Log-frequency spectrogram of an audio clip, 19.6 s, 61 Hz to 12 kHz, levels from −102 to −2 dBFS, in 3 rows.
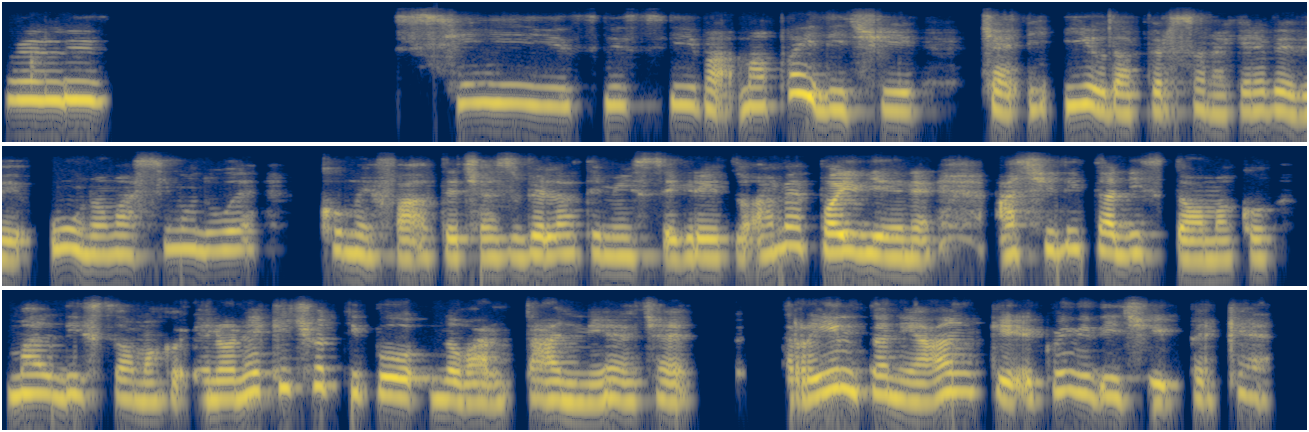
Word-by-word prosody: bellis 300 Hz, -1 st, +4 dB, 1.4 s
Sì, 265 Hz, -3 st, -3 dB
sì, 250 Hz, 0 st, -6 dB
sì. 245 Hz, +1 st, -6 dB
Ma 215 Hz, -3 st, -3 dB
ma 240 Hz, +2 st, -2 dB
poi 365 Hz, +6 st, +7 dB
dici, 200 Hz, -1 st, -3 dB, 0.3 s
cioè 200 Hz, -3 st, -2 dB
i 215 Hz, +1 st, -8 dB
io 245 Hz, -3 st, +3 dB
da 190 Hz, -2 st, -2 dB
persona 195 Hz, 0 st, -6 dB
che 195 Hz, +2 st, -7 dB
ne 200 Hz, -, -3 dB
beve 180 Hz, -5 st, -2 dB
1 240 Hz, -6 st, 0 dB
massimo 210 Hz, +5 st, -4 dB
2, 240 Hz, +2 st, -4 dB, 0.3 s
come 215 Hz, -5 st, -2 dB
fate? 180 Hz, -1 st, -2 dB
Cioè 185 Hz, 0 st, -3 dB
svelatemi 200 Hz, +2 st, 0 dB
il 190 Hz, -, -2 dB
segreto. 185 Hz, -1 st, 0 dB
A 205 Hz, -, -2 dB
me 280 Hz, -1 st, +1 dB
poi 225 Hz, -4 st, +7 dB
viene: 185 Hz, -4 st, +2 dB, 0.3 s
acidità 230 Hz, +4 st, 0 dB
di 210 Hz, +2 st, -1 dB
stomaco, 175 Hz, -2 st, -2 dB, 0.2 s
mal 240 Hz, +1 st, +2 dB
di 230 Hz, +2 st, 0 dB
stomaco 195 Hz, -4 st, -4 dB
e 195 Hz, -, -7 dB
non 200 Hz, +2 st, +3 dB
è 265 Hz, -, +4 dB
che 305 Hz, +3 st, +1 dB
c'ho 315 Hz, +1 st, -1 dB
tipo 235 Hz, -7 st, +4 dB
90 190 Hz, 0 st, -1 dB
anni, 185 Hz, 0 st, +1 dB
eh, 185 Hz, -2 st, -3 dB
cioè 185 Hz, -2 st, -3 dB, 0.4 s
30 245 Hz, +5 st, +4 dB
neanche, 255 Hz, -, +2 dB
e 185 Hz, -, -2 dB
quindi 260 Hz, +2 st, -1 dB
dici 220 Hz, -, -1 dB
perché? 195 Hz, -, -8 dB
210 Hz, 155 wpm, -21 LUFS, 190-250 Hz, 1.4 s, poi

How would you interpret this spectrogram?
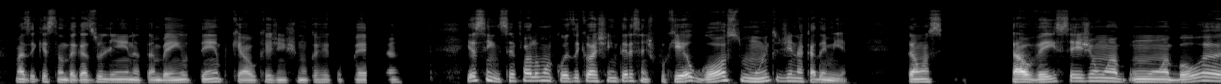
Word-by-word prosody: mas 120 Hz, 0 st, 0 dB
a 130 Hz, -, -4 dB
questão 115 Hz, -4 st, -4 dB
da 105 Hz, -1 st, 0 dB
gasolina, 115 Hz, 0 st, -1 dB
também, 100 Hz, +1 st, 0 dB
o 110 Hz, -, -2 dB
tempo, 125 Hz, +3 st, -4 dB
que -, -, -7 dB
é -, -, +1 dB
algo 100 Hz, -1 st, -1 dB
que 105 Hz, -, -7 dB
a -, -, -3 dB
gente 100 Hz, -1 st, -6 dB
nunca 105 Hz, 0 st, -3 dB
recupera 105 Hz, 0 st, -6 dB, 1.0 s
e, -, -, +1 dB
assim, 180 Hz, -5 st, 0 dB
você 160 Hz, +7 st, -3 dB
falou 175 Hz, +1 st, +1 dB
uma 175 Hz, -1 st, -2 dB
coisa 145 Hz, +1 st, -1 dB
que 150 Hz, -, -11 dB
eu 155 Hz, -, +6 dB
achei 150 Hz, 0 st, -2 dB
interessante, 150 Hz, -6 st, -3 dB
porque 120 Hz, +3 st, -2 dB
eu 135 Hz, -, +6 dB
gosto 160 Hz, -, +2 dB
muito 150 Hz, +5 st, 0 dB
de 155 Hz, 0 st, -4 dB
ir -, -, -2 dB
na 145 Hz, -, -1 dB
academia, 105 Hz, -10 st, -1 dB, 0.6 s
então, 120 Hz, +1 st, +3 dB
assi 120 Hz, +1 st, -4 dB, 0.7 s
talvez 120 Hz, +3 st, +6 dB
seja 155 Hz, 0 st, -1 dB
uma 150 Hz, -3 st, +2 dB
uma 120 Hz, -1 st, +2 dB
boa 130 Hz, -, +1 dB
120 Hz, 200 wpm, -22 LUFS, 110-150 Hz, 1.0 s, eu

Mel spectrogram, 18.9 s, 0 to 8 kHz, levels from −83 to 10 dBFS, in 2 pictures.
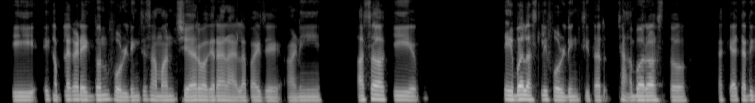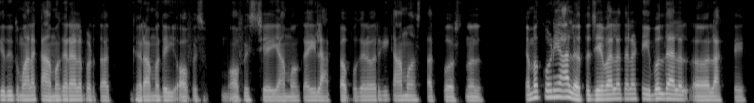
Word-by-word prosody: की 105 Hz, 0 st, 0 dB, 0.3 s
एक 120 Hz, -1 st, -4 dB
आपल्याकडे 115 Hz, +1 st, +1 dB
एक-दोन 115 Hz, +3 st, 0 dB
फोल्डिंगचे 105 Hz, +2 st, -1 dB
सामान 105 Hz, -1 st, -1 dB
चेअर 105 Hz, +1 st, +3 dB
वगैरे 105 Hz, 0 st, +2 dB
राहायला 95 Hz, -2 st, -1 dB
पाहिजे 95 Hz, -1 st, -3 dB
आणि 95 Hz, +2 st, -3 dB, 0.5 s
असं, 125 Hz, +2 st, +4 dB
की 115 Hz, -3 st, -1 dB, 1.1 s
टेबल 125 Hz, +1 st, +7 dB
असली 120 Hz, +1 st, -2 dB
फोल्डिंगची 105 Hz, -1 st, 0 dB
तर 105 Hz, -2 st, -1 dB, 0.2 s
छा 105 Hz, -4 st, -3 dB
बरं 110 Hz, 0 st, +5 dB
असतं. 95 Hz, -2 st, -3 dB, 0.4 s
का -, -, -5 dB
की 110 Hz, -, +1 dB
कधी-कधी 120 Hz, +1 st, 0 dB
तुम्हाला 115 Hz, 0 st, +2 dB
काम 105 Hz, 0 st, +2 dB
करायला 115 Hz, -1 st, +3 dB
पडतात 100 Hz, -2 st, -3 dB, 0.3 s
घरामध्ये 105 Hz, 0 st, +1 dB
ऑफिस 95 Hz, +1 st, -3 dB, 0.3 s
ऑफिसचे 95 Hz, 0 st, -2 dB
या 95 Hz, 0 st, 0 dB
मग 100 Hz, 0 st, -2 dB
काही 105 Hz, +1 st, -1 dB
लॅपटॉप 105 Hz, +2 st, -3 dB
वगैरेवर 110 Hz, +1 st, -1 dB, 0.2 s
कामं 110 Hz, +1 st, 0 dB
असतात 100 Hz, -2 st, -7 dB
पर्सनल. 100 Hz, 0 st, -2 dB, 0.6 s
तर -, -, 0 dB
मग 175 Hz, -, +4 dB
कोणी 190 Hz, +1 st, +3 dB
आलं 175 Hz, -10 st, +6 dB
तर -, -, +2 dB
जेवायला 130 Hz, +2 st, +4 dB
त्याला 140 Hz, 0 st, -1 dB
टेबल 140 Hz, +1 st, +2 dB
द्यायला 135 Hz, -2 st, +4 dB
अ, 105 Hz, -3 st, +1 dB
लागते. 105 Hz, -3 st, -3 dB
105 Hz, 155 wpm, -24 LUFS, 100-115 Hz, 1.1 s, टेबल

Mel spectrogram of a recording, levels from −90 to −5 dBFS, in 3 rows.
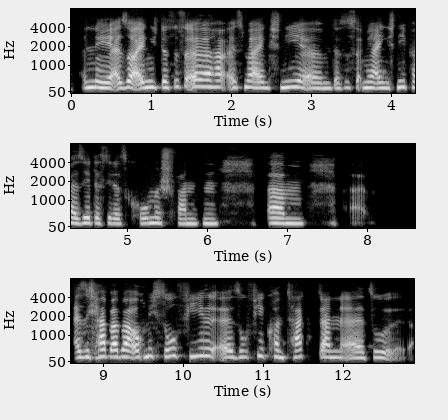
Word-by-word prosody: Ne, 205 Hz, -2 st, +4 dB
also, 190 Hz, +4 st, +2 dB
eigentlich 215 Hz, +1 st, +4 dB
das 215 Hz, -1 st, 0 dB
ist, 240 Hz, -1 st, -8 dB
äh, 240 Hz, -1 st, +4 dB
ha 230 Hz, 0 st, +2 dB
ist 210 Hz, +1 st, -5 dB
mir 225 Hz, -1 st, +2 dB
eigentlich, 200 Hz, -2 st, -1 dB
nie 220 Hz, +3 st, +2 dB
ähm, 190 Hz, -2 st, -1 dB
das 185 Hz, 0 st, -7 dB
ist 205 Hz, -1 st, -8 dB
mir 200 Hz, 0 st, +2 dB
eigentlich 195 Hz, +2 st, -2 dB
nie 225 Hz, +1 st, +1 dB
passiert, 195 Hz, -2 st, 0 dB
dass 185 Hz, -2 st, -4 dB
sie 185 Hz, -, -4 dB
das 170 Hz, -1 st, -6 dB
komisch 185 Hz, +1 st, -3 dB
fanden. 175 Hz, 0 st, -3 dB, 0.6 s
Ähm, 180 Hz, -1 st, +2 dB, 1.2 s
äh, -, -, -11 dB
also, 215 Hz, +2 st, 0 dB
ich 220 Hz, -3 st, -2 dB
habe 245 Hz, -1 st, +6 dB
aber 235 Hz, -1 st, +6 dB
auch 225 Hz, +1 st, +1 dB
nicht 255 Hz, +2 st, -2 dB
so 255 Hz, +2 st, -1 dB
viel 265 Hz, +1 st, -2 dB
äh, 225 Hz, -, 0 dB
soviel 225 Hz, +5 st, -6 dB
Kontakt 230 Hz, +1 st, -1 dB
dann, 215 Hz, -1 st, 0 dB
äh, 200 Hz, -2 st, -1 dB
zu, 210 Hz, -1 st, -2 dB
äh, -, -, -16 dB
210 Hz, 185 wpm, -22 LUFS, 190-230 Hz, 1.2 s, habe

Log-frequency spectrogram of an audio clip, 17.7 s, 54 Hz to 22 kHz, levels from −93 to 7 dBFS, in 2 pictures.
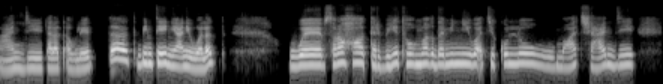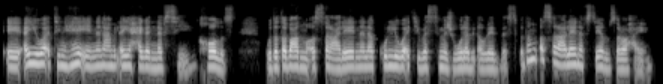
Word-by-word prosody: عندي 175 Hz, +2 st, -5 dB
3 170 Hz, 0 st, -1 dB
أولاد 165 Hz, +4 st, -3 dB, 0.2 s
ت -, -, +4 dB, 0.4 s
بِنتين 245 Hz, -1 st, +4 dB
يعني 195 Hz, -1 st, +2 dB
وولد، 175 Hz, +9 st, +3 dB, 1.0 s
وبصراحة 220 Hz, +5 st, +3 dB
تربيتهم 230 Hz, +2 st, -1 dB
واخدة 230 Hz, -2 st, +1 dB
مِنّي 240 Hz, 0 st, +1 dB
وقتي 225 Hz, 0 st, -1 dB
كلّه، 235 Hz, +2 st, -1 dB
وما 195 Hz, -6 st, -3 dB
عادش 220 Hz, -2 st, -7 dB
عندي 215 Hz, +4 st, -4 dB, 0.4 s
آآ، 185 Hz, -1 st, 0 dB
أي 235 Hz, +3 st, +3 dB
وقت 235 Hz, -2 st, +2 dB
نهائي 210 Hz, +1 st, -1 dB
إن 195 Hz, -, -5 dB
أنا 215 Hz, +1 st, -2 dB
أعمل 205 Hz, -1 st, -5 dB
أي 205 Hz, +1 st, 0 dB
حاجة 190 Hz, -2 st, -1 dB
لنَفسي 175 Hz, +1 st, -9 dB
خالص، 190 Hz, -6 st, +1 dB, 0.4 s
وده 180 Hz, +2 st, 0 dB
طبعًا 195 Hz, 0 st, +3 dB
مأثر 185 Hz, +1 st, -4 dB
عليَّ 175 Hz, +3 st, +1 dB
إن 190 Hz, 0 st, -4 dB
أنا 190 Hz, 0 st, -2 dB
كل 200 Hz, 0 st, -2 dB
وقتي 195 Hz, -1 st, -1 dB
بس 185 Hz, +1 st, -6 dB
مشغولة 175 Hz, 0 st, -2 dB
بالأولاد 165 Hz, -1 st, -5 dB
بس، -, -, -16 dB
فده 295 Hz, -, -4 dB
مأثر 300 Hz, -6 st, -1 dB
عليَّ 220 Hz, +1 st, +2 dB
نفسيًا 200 Hz, -3 st, -4 dB
بصراحة 160 Hz, 0 st, -4 dB
يعني. 180 Hz, -, -15 dB
200 Hz, 155 wpm, -22 LUFS, 180-225 Hz, 1.0 s, ت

